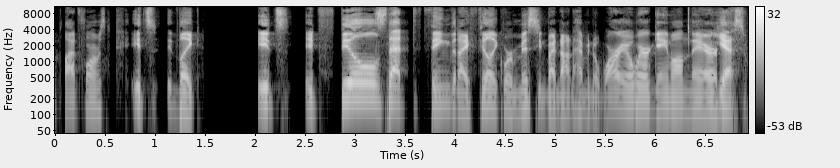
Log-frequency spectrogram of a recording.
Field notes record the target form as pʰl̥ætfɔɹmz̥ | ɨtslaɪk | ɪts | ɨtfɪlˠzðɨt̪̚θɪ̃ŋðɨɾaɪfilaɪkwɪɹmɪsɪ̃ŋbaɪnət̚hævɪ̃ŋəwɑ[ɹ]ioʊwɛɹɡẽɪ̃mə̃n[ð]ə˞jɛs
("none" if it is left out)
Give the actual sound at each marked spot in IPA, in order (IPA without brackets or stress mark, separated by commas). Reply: ɹ, ð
